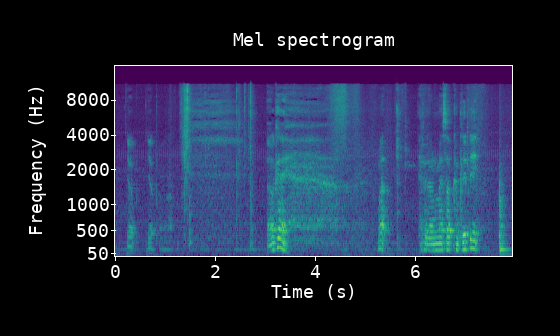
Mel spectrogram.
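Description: Cards slide and rustle across a table.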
